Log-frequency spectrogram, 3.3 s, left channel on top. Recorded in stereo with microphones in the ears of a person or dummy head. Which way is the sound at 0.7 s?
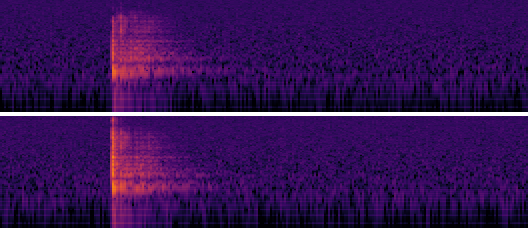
65° right (ahead or behind).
